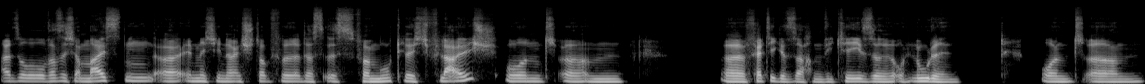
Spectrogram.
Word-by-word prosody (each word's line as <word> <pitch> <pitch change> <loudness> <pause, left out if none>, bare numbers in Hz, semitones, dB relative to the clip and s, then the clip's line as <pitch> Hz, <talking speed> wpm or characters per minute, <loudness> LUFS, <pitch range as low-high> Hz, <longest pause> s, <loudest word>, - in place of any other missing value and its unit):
Also, 145 -1 -1
was 150 +2 -3
ich 150 - -3
am 140 - -1
meisten 160 +1 0
äh, 145 0 0
in 150 -1 -3
mich 140 -2 -1
hinein 135 -2 -1
stopfe, 140 +1 -2
das 130 -2 -3
ist 140 -3 -4
vermutlich 135 0 +1
Fleisch 220 +10 +2
und 140 -2 -1
ähm, 130 -3 0 1.0
äh, 130 -2 +5
fettige 140 +1 +1
Sachen 120 -1 -3
wie 120 -2 -6
Käse 130 -1 +2
und 140 +1 -5
Nudeln. 125 -6 +3 0.8
Und 130 -1 -1
ähm, 125 0 0
135 Hz, 130 wpm, -23 LUFS, 130-145 Hz, 1.0 s, äh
